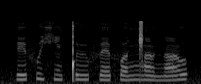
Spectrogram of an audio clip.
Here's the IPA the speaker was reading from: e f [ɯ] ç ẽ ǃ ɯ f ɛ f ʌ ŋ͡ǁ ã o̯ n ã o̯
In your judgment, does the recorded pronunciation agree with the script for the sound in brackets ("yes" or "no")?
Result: yes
